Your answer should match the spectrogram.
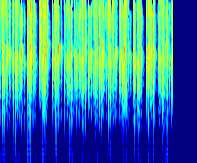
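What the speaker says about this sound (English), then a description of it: "Please join me in giving a warm round of applause" Audience applause for a guest arriving on a talk show: brisk, dense clapping from a modest crowd, fairly close and lively, lasting about three and a half seconds before cutting off abruptly to silence.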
